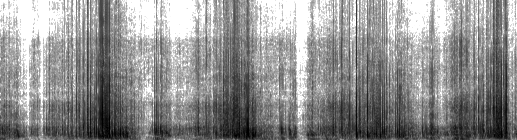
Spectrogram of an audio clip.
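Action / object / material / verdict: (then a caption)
scrape / embossed vinyl zipper pouch / vinyl / none. Fingernails scratch the embossed scale texture of a holographic vinyl zipper pouch. Dry, crinkly scratching comes in uneven swelling bursts, bright and papery with almost no low end. Short sharp ticks stand out now and then within the rasping.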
